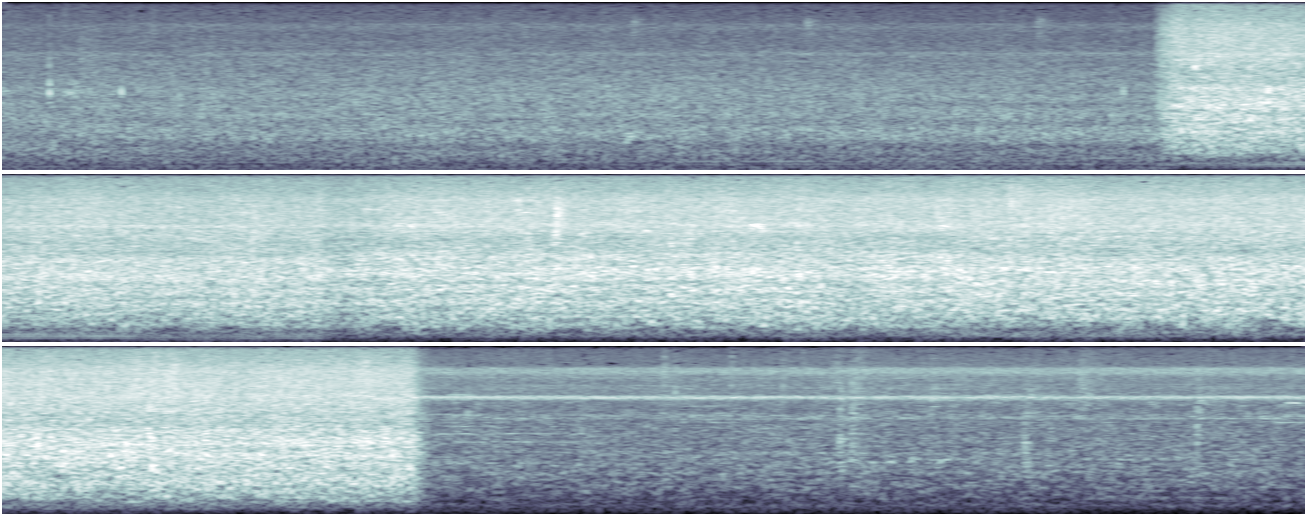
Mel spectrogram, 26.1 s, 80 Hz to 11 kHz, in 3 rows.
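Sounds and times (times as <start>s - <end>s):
rushing water: 0.0s - 20.2s.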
